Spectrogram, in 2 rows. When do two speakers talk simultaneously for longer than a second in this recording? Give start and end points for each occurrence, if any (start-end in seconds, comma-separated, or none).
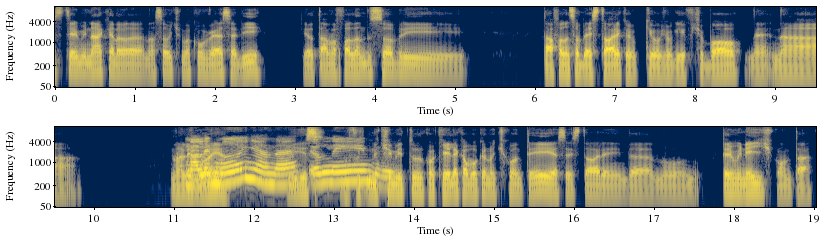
12.4-13.8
